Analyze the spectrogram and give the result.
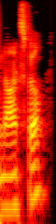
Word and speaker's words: Knoxville: It's at Functional Knox, just like it sounds, K-N-O-X. There is a silent K in Knoxville.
